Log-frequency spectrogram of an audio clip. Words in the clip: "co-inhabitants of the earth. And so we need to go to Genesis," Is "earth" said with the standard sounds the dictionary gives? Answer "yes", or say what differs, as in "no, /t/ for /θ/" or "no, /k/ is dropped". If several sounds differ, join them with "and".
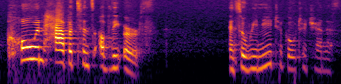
yes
